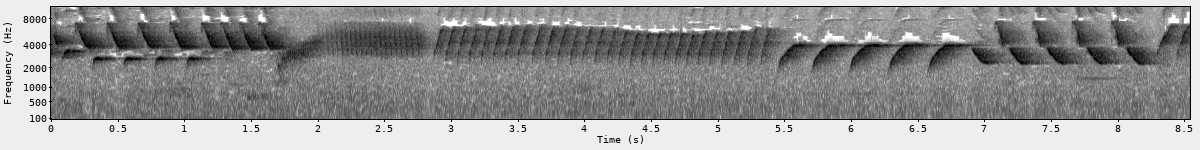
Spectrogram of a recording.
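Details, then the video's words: Canary with a long rolling, sharp song, used as tutor material: swept high notes, a brief harsh burst, a long fine rapid trill from three to five and a half seconds, then loud looping whistled sweeps. "SUARA KENARI GACOR ROLLLL PANJANG Cocok buat Masteran Burung... SUARA TAJAM"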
